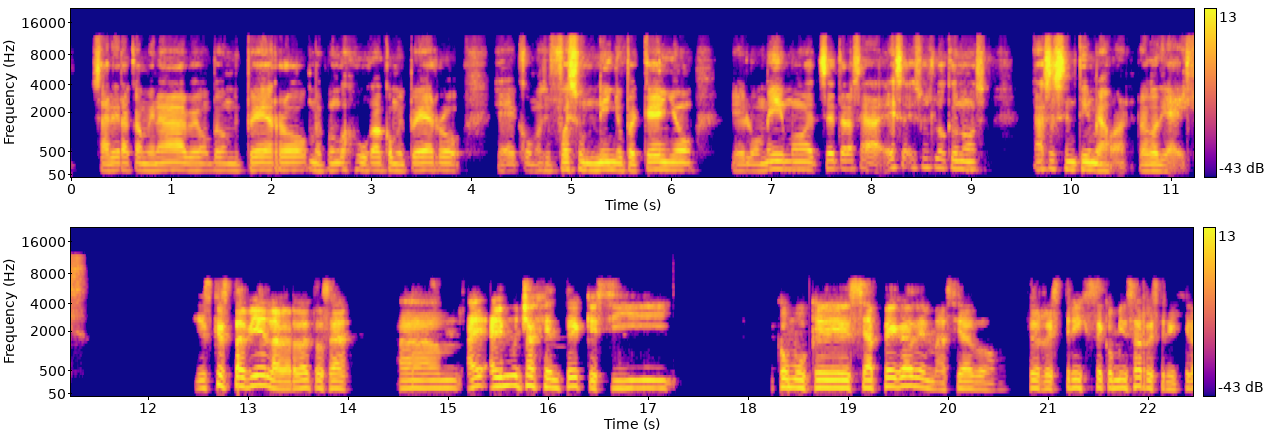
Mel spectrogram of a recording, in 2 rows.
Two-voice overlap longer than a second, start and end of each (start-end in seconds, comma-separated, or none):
none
